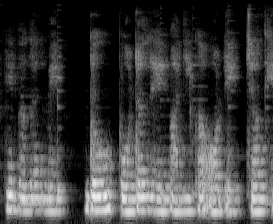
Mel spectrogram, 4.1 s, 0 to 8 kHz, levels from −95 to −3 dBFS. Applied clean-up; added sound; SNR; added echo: neural mask model DeepFilterNet 3.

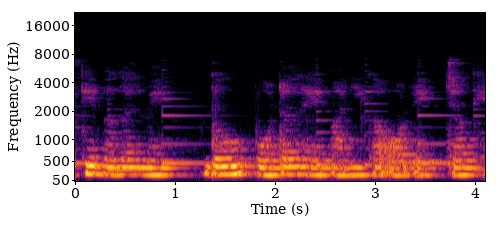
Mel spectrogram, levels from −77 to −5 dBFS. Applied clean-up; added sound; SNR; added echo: none; Plucked string instrument; 16 dB; reverberation time 2.4 s.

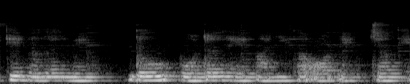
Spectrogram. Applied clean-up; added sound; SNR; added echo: neural separator model SepFormer DNS4.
